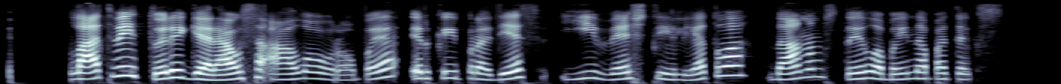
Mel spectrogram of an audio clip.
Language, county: Lithuanian, Kaunas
